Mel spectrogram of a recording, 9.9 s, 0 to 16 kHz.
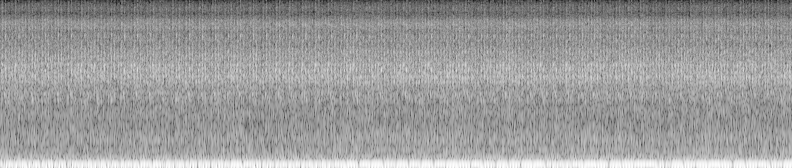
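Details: Peugeot 205 GTi Mi16 rebuilt engine, just fired up for the first time, cold: loud, uneven light tapping over a low steady idle; ticking at idle, owner suspects tappets and hopes it clears after a while.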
